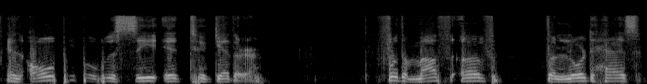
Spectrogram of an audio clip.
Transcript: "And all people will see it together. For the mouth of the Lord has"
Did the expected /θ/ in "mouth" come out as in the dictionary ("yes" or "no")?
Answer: yes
